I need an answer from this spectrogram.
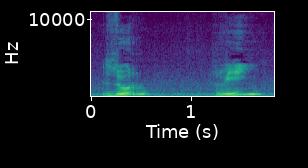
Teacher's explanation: Dekat ra ada sabdu, dekat ya pun ada sabdu. Kena baca bagi jelas dua-dua. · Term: sabdu berturutan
